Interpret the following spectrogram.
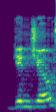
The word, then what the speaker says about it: Ginjo: that you're gonna find and that's also with a hard G dye dye Ginjo and then the one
